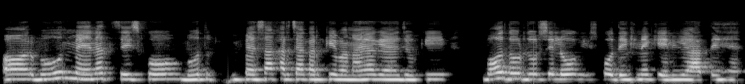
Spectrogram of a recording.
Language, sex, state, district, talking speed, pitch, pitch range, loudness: Hindi, female, Bihar, Jahanabad, 200 wpm, 230 Hz, 220-240 Hz, -14 LUFS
